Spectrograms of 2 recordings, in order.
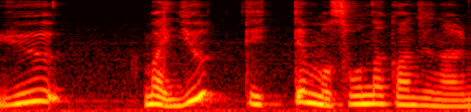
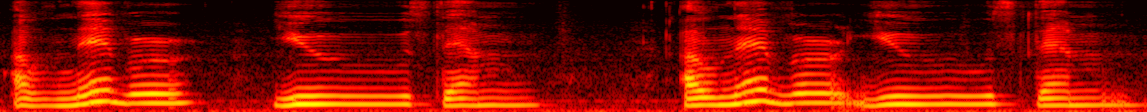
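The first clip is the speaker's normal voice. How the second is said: slow model, "never" strong and raised; stress on NEVER; 2 semitones higher, much slower than usual. Shown as a demonstration. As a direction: punch "never", then draw out "use them". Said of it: "never強いですね". (「never」を強くゆっくり)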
